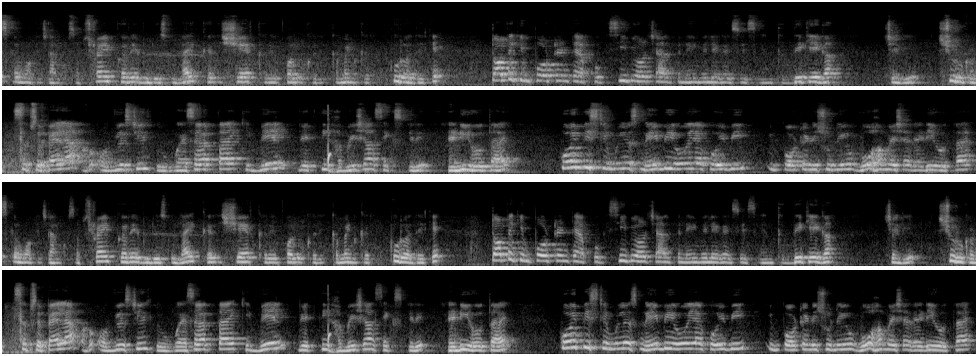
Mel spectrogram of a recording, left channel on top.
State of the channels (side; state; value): both; normal; correlation 0.34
